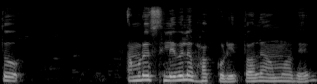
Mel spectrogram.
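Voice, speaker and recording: A man teaching a beginner language lesson, patiently explaining, spelling words out letter by letter and slowly stretching syllables. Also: a little high, animated, darkish tone. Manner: patient, explanatory, asks and answers his own questions.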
